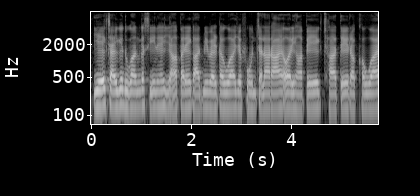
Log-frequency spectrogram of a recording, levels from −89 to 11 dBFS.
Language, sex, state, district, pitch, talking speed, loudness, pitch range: Hindi, male, Bihar, Katihar, 130 Hz, 290 wpm, -18 LUFS, 130-135 Hz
